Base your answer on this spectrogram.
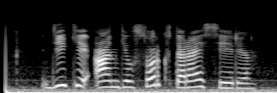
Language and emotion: Russian, neutral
